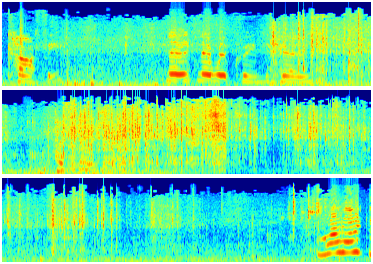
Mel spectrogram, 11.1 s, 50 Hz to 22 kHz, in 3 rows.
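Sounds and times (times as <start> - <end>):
crinkling and crunching: 0.8 - 10.9.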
